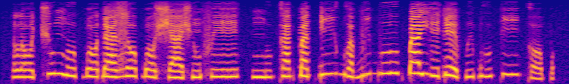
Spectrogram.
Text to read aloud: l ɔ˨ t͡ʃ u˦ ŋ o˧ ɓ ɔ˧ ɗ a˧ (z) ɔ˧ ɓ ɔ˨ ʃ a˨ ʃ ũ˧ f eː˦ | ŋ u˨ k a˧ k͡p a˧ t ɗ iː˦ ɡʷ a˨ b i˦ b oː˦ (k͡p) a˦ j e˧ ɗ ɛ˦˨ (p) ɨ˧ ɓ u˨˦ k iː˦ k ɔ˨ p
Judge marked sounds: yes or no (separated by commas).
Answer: yes, yes, yes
